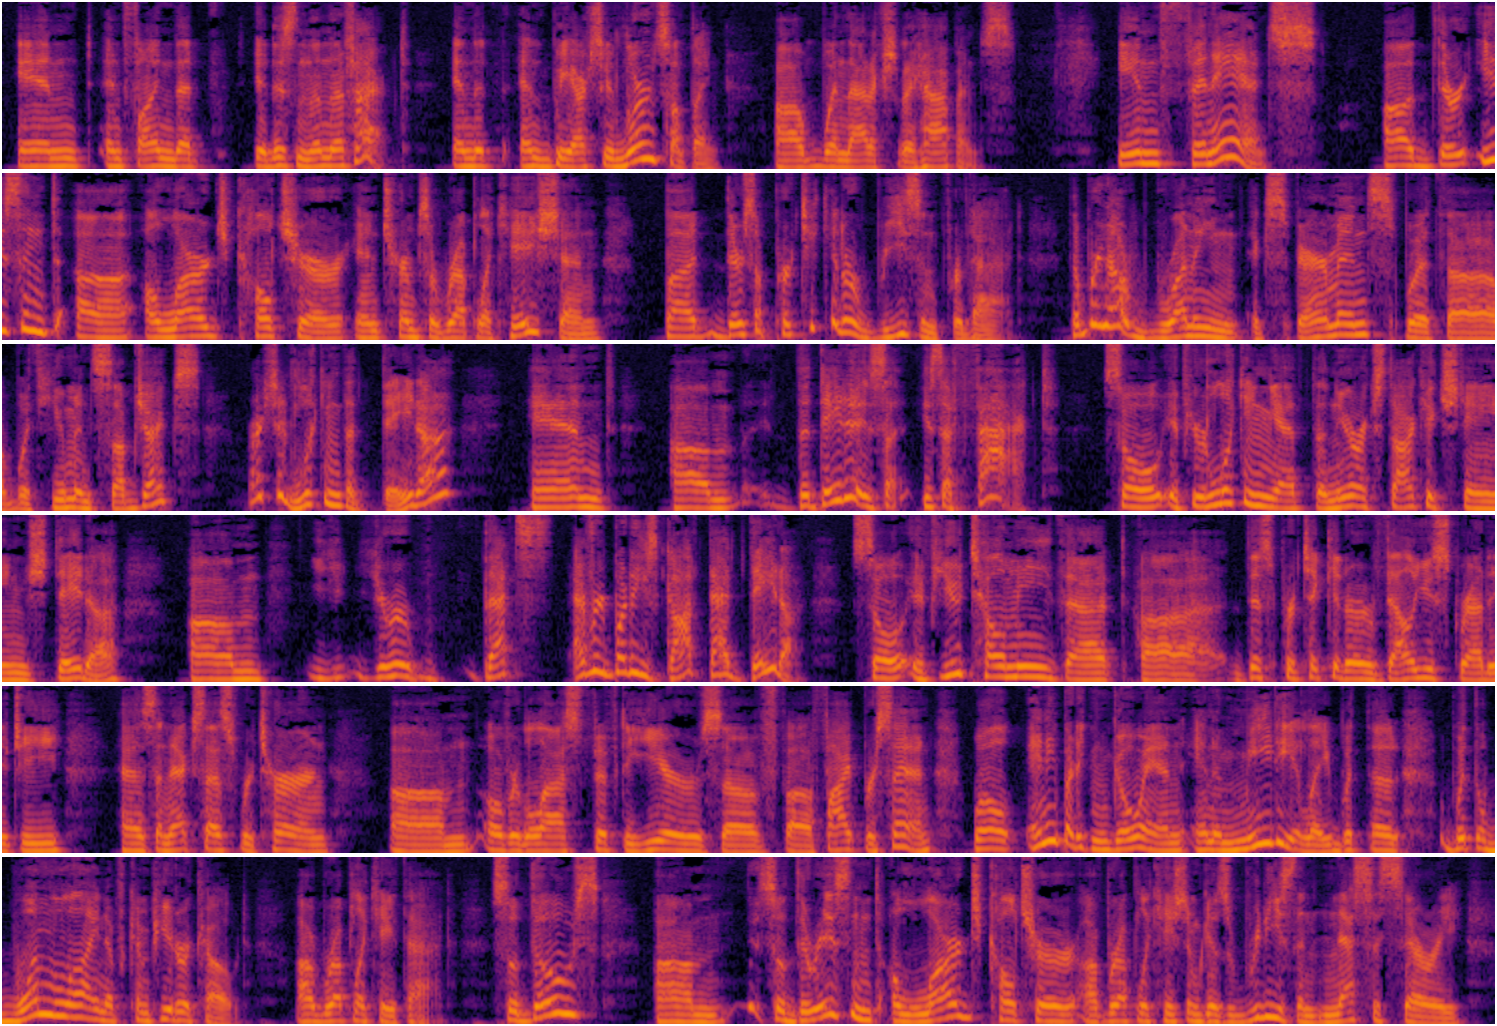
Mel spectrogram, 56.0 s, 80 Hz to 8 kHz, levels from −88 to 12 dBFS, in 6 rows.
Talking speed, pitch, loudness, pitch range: 160 wpm, 140 Hz, -18 LUFS, 125-170 Hz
